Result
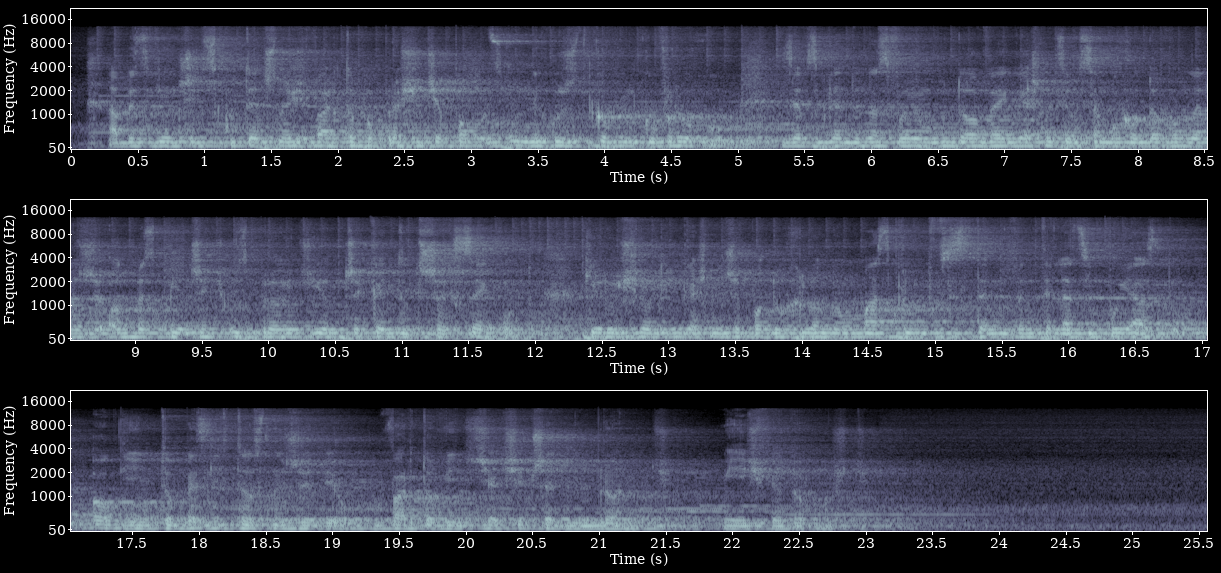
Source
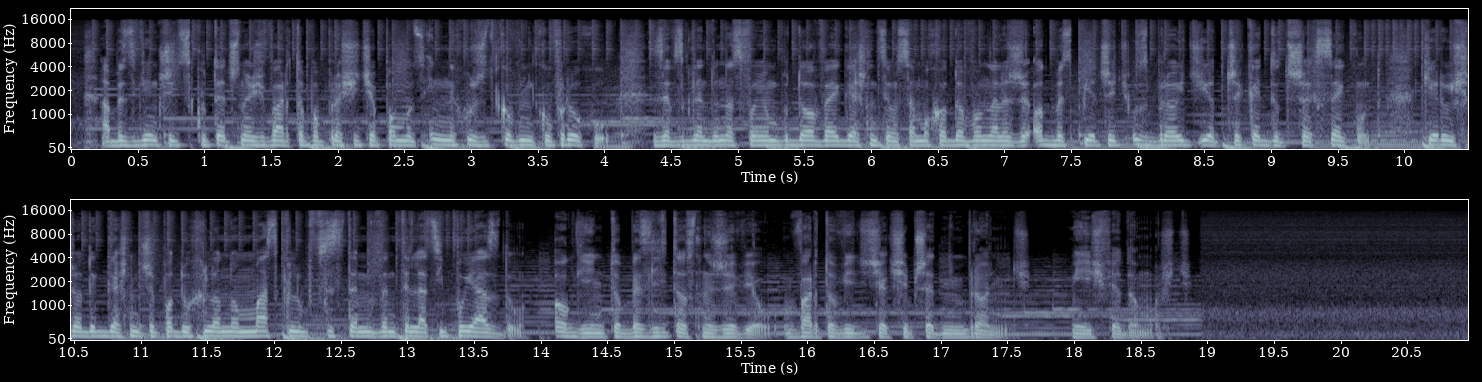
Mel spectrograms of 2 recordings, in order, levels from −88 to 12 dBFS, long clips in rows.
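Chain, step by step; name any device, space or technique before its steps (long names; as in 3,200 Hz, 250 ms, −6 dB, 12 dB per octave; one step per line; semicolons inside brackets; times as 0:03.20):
slowed and reverbed (speed change −18%; convolution reverb RT60 3.8 s, pre-delay 15 ms, DRR 1 dB)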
